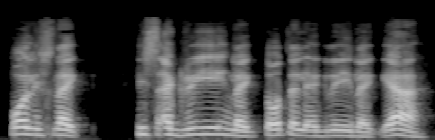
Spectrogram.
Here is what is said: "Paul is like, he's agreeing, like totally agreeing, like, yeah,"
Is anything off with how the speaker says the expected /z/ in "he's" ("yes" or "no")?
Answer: yes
